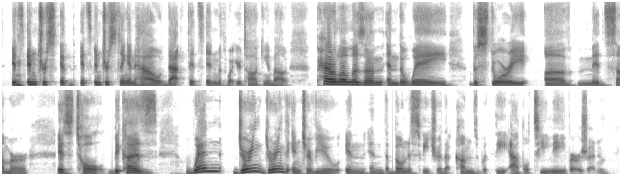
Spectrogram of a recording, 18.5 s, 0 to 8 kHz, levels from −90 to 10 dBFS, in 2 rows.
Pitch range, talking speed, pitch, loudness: 130-175 Hz, 140 wpm, 145 Hz, -25 LUFS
